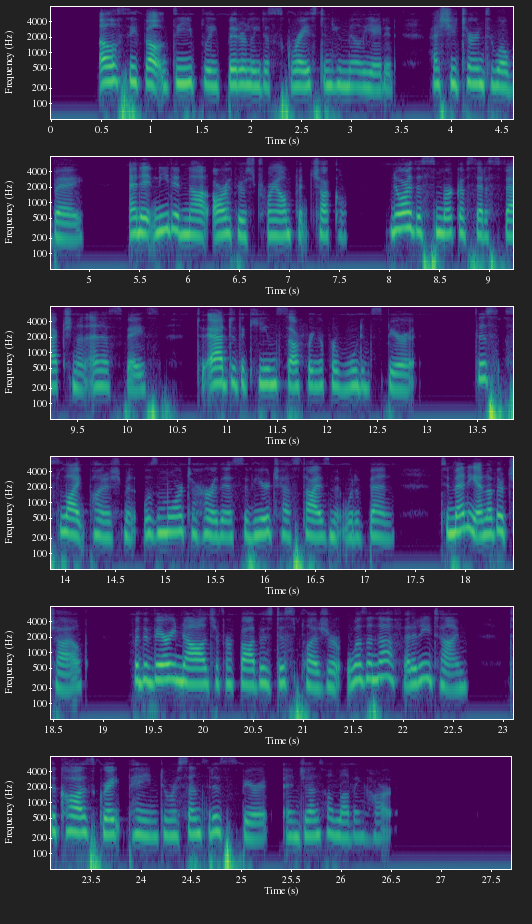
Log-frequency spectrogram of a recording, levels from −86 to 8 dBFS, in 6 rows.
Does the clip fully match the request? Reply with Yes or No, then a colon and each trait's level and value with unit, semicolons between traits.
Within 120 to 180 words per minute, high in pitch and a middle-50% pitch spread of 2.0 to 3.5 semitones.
Yes: average, 175 wpm; high, 235 Hz; average, 2.7 semitones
